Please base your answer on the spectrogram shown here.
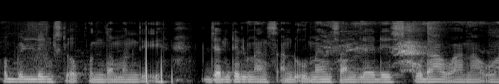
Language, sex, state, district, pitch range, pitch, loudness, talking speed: Telugu, male, Andhra Pradesh, Sri Satya Sai, 110-120 Hz, 115 Hz, -24 LUFS, 130 wpm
